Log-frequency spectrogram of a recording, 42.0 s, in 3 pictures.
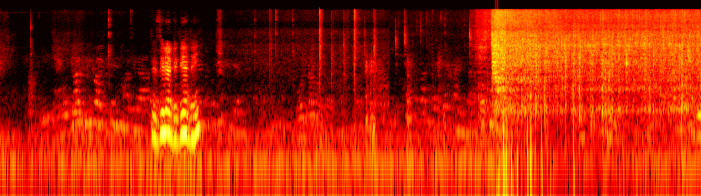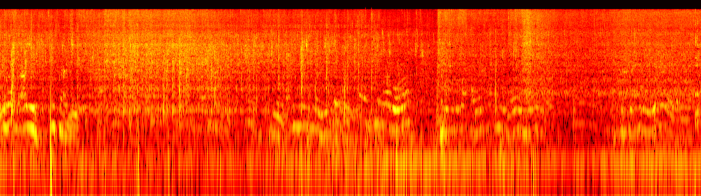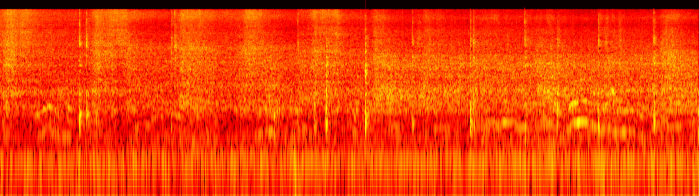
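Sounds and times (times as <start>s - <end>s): metal spatula scraping a pan: 4.2s - 4.6s, 32.9s - 41.7s
food sizzling in hot oil: 9.4s - 42.0s.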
